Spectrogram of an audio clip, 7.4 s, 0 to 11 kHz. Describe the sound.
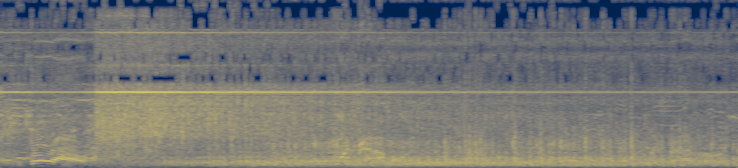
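The Apollo 11 Saturn V rocket engines ignite and launch with a loud, continuous roaring rumble that builds and holds steady, while a voice speaks over it.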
